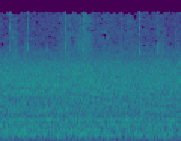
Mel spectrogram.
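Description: A steady low rumbling noise with a faint hum.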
